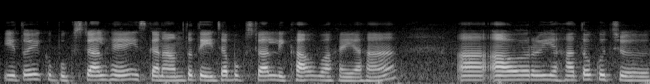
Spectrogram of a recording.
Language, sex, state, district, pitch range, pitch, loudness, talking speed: Hindi, female, Bihar, Patna, 190-215 Hz, 205 Hz, -18 LUFS, 195 wpm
